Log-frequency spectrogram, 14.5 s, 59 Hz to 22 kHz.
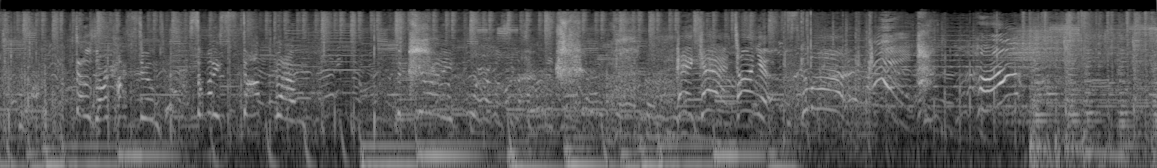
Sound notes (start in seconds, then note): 4.1 blowing air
